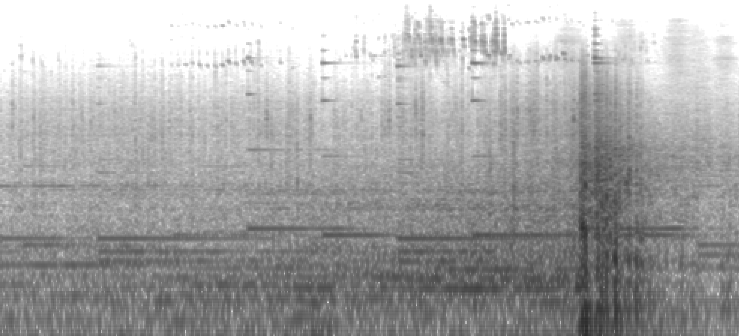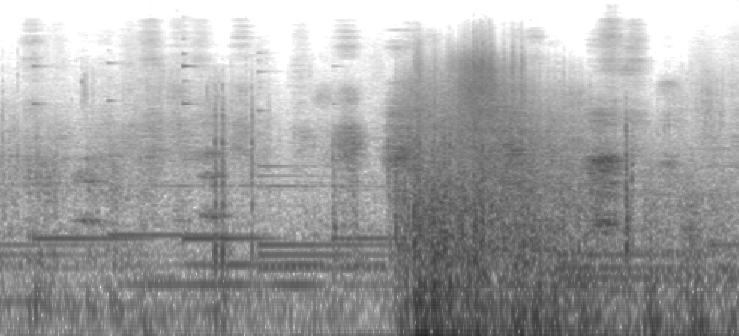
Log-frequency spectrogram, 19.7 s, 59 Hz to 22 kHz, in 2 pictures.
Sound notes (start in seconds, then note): 7.4 lightning crashes; 12.4 something breathes; 15.0 lightning crashes again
